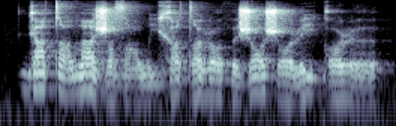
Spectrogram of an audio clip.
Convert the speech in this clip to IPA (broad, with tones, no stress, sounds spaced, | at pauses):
ɡ ɛ˦ tˤ i˧ ðˤ ɛ˦˨ ʒ ə˨ zˤ ɑ˨ w i˨ ɣ ə˦˨ dˤ ɛ˦ ɭ ɔ˧ θ ə˨ ʒ ɔ˦ ʃ ɔ˨ ɭ i˦ ɡ ɔ˧ ɭ ə˧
